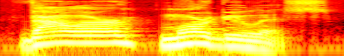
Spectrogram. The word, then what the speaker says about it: Valar morghulis: do you think you're doing first it is pronounced Valar morghulis second you brought her in to the wrong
